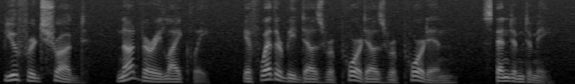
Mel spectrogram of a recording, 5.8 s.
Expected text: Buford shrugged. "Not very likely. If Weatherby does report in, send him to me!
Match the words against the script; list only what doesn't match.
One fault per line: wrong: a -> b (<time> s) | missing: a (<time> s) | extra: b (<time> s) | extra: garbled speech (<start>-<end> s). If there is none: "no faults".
extra: does report (3.6 s)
